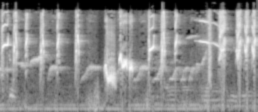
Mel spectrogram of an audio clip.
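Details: Captive white-rumped shama singing a rapid mixed medley of chips, short whistles, a harsh lower rasp and thin high rising slurs.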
